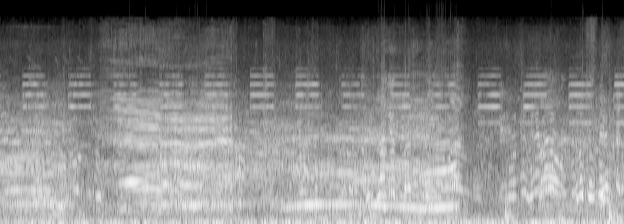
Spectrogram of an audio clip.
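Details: Cattle at a busy livestock market, where a fat cow refused to get up: several long, drawn-out moos overlap, rising and falling in deep layered tones, with steady crowd and market noise behind.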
